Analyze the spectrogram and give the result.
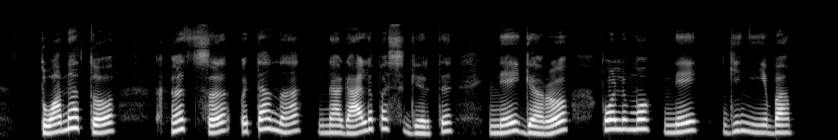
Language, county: Lithuanian, Klaipėda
